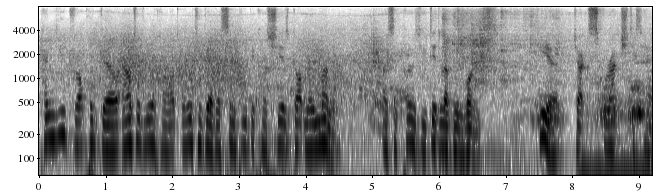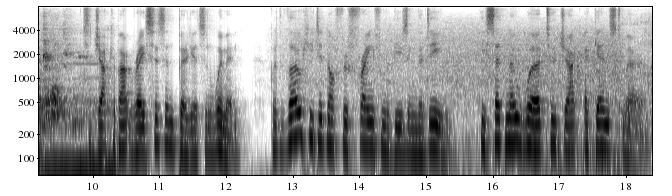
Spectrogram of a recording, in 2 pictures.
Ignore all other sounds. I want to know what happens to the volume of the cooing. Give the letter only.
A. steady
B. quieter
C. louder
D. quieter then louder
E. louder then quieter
C.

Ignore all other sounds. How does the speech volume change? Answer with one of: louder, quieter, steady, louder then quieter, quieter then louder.
steady.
